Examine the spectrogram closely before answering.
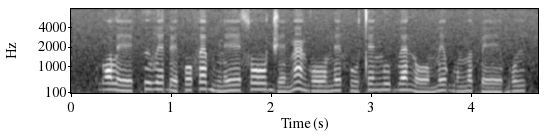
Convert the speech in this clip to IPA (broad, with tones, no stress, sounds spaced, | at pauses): ɡ ɔ˧ l eː˨ k ɨ˧ v e˧ ɗ e˨ f o˧ f ɛ˦ b ĩ˨ ɾ eː˧ s oː˦ d͡ʒ e˨ ŋ ɛ̃˦˨ ɡ oː˧ n e˦ f u˧ t e˦ ŋ u˦ b ɛ˦ n oː˨ m e˦ ɡʷ ə˧ ŋ ə˧ k͡p eː˨ ɡʷ ɨ˧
